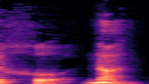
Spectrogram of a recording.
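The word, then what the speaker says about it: 河南: ह इसके बाद एन इनिशियल है और ए एन फाइनल है। ह नन ह नन। सो इस प्रोविंस को हम प्रोनाउंस करेंगे ह नन।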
